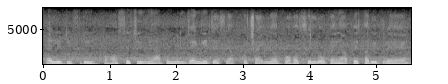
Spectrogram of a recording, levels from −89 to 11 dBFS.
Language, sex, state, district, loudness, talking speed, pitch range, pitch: Hindi, female, Maharashtra, Gondia, -15 LUFS, 225 wpm, 215-230 Hz, 220 Hz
